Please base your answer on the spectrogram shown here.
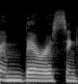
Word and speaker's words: embarrassing: embarrassing 강세는 반드시 이음절해 주셔야 되고요. 임베레가 아니라 embar처럼 입술을 내밀어서 알바름으로 내시면 훨씬 더 자연스러운 소리가 납니다. Something super embarrassing happen to me.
